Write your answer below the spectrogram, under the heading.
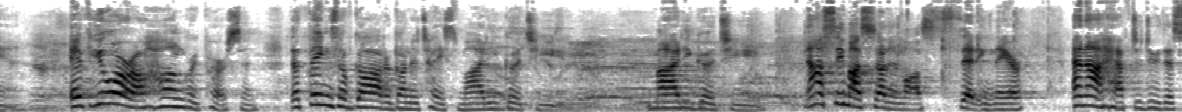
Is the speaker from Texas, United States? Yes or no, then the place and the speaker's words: yes; Texas, United States; I'm a Texan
